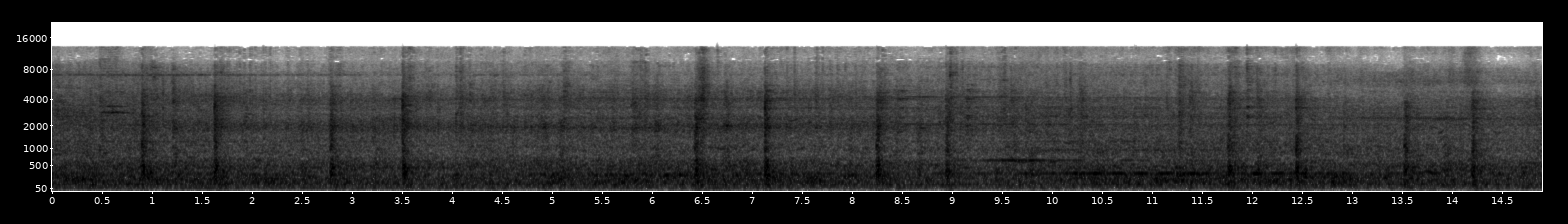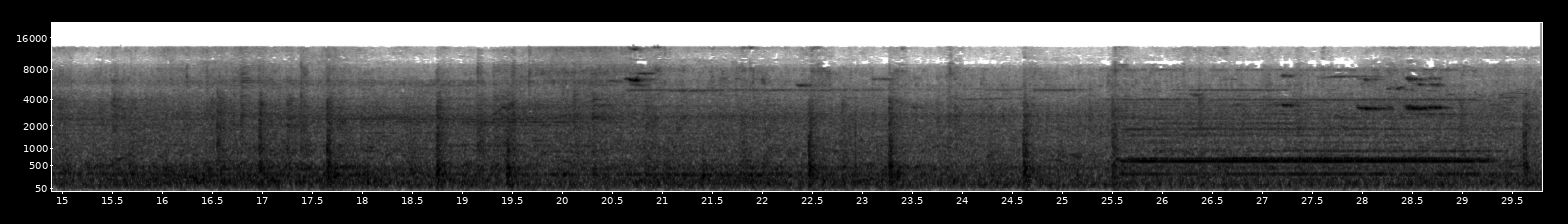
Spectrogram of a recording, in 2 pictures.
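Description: Passenger train coaches rolling past close by: a steady rumble with the wheels clacking over rail joints about once a second. Near the end a horn sounds steadily for about four seconds.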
